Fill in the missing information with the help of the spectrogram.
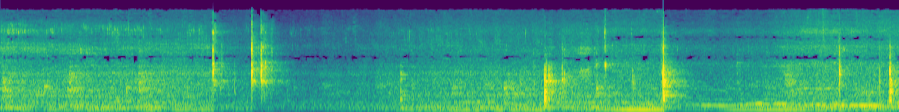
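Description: Dried tube-shaped papad (fryums) frying in hot oil in a pan: a steady sizzle, with several sharp clinks against the pan, the loudest a little past halfway.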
